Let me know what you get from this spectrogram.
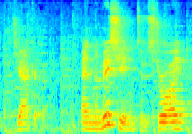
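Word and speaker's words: JAKQ: They're given the code name Jacka Gengeki Thai or J A KQ pronounced Jacker and the mission to destroy crime.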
